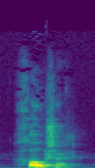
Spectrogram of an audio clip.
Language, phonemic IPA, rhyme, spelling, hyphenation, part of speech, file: Dutch, /ˈɣoː.zər/, -oːzər, gozer, go‧zer, noun, Nl-gozer.ogg
- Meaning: guy, dude, bloke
